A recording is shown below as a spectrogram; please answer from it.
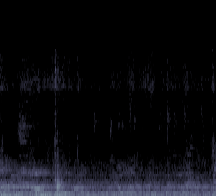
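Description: Faint background voices of people talking at a distance, with no other distinct sound standing out.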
